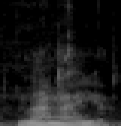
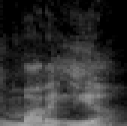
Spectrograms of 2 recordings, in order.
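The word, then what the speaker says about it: manaia: Oh, it sounds like you were saying like a ng. Sound like a G. Ng. I do use G. But it's manaiya. Manaya. Oh, so it's not manaiya.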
